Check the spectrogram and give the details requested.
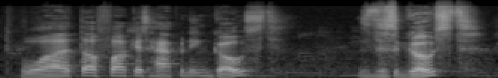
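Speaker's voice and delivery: ordinary talk, nothing marked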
